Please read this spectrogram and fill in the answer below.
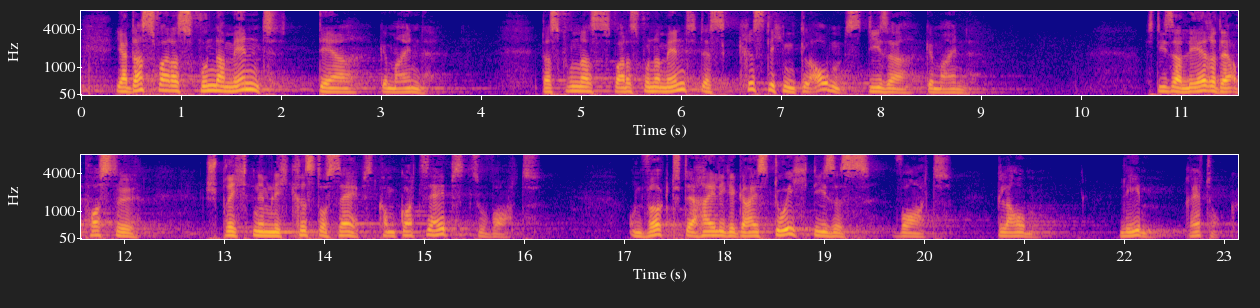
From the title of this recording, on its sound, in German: Gottesdienst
